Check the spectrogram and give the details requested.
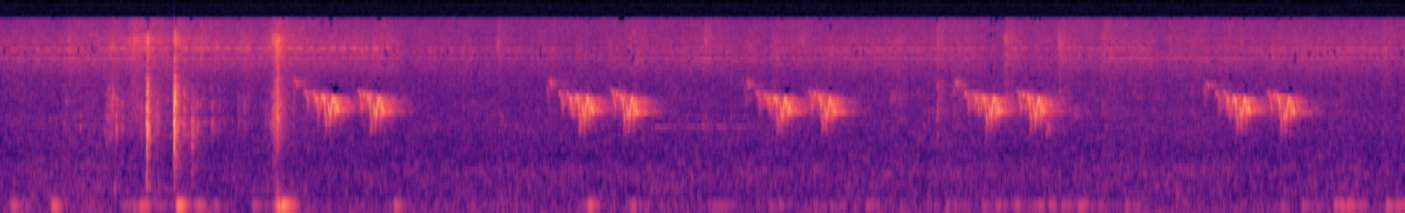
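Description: A bird repeating a call of two quick high notes about every two seconds. A few sharp clicks come in the first three seconds.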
